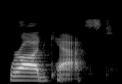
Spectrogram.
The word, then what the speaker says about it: broadcast: Broadcast. Okay, we have two vowels walking together, but in this case, it's commonly pronounced as ah, that short ah. Broadcast.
